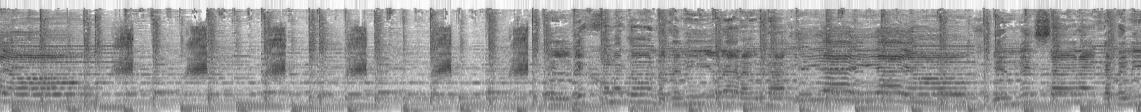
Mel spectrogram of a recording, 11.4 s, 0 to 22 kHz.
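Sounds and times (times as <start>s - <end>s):
children's farm-song instrumental music: 0.0s - 11.4s
duck quacking: 0.7s - 5.8s.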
